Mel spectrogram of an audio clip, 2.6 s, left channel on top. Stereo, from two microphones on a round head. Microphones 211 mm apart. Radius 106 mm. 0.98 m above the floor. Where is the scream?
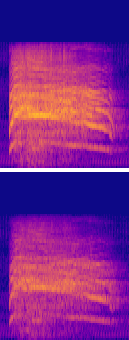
60° left (ahead or behind), 0.7 m.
